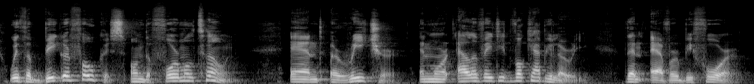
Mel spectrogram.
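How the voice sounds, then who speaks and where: A man's voice: medium pitch, darkish tone. A man from Romania, hosting an exam-prep podcast and playing the examiner, in a formal, teacherly way. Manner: articulate, formal teacherly delivery.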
